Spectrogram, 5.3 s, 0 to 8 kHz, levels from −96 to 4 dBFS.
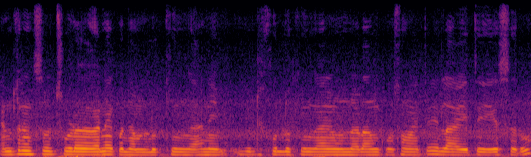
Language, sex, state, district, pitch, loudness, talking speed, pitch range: Telugu, male, Andhra Pradesh, Chittoor, 145 Hz, -28 LUFS, 135 wpm, 140-155 Hz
